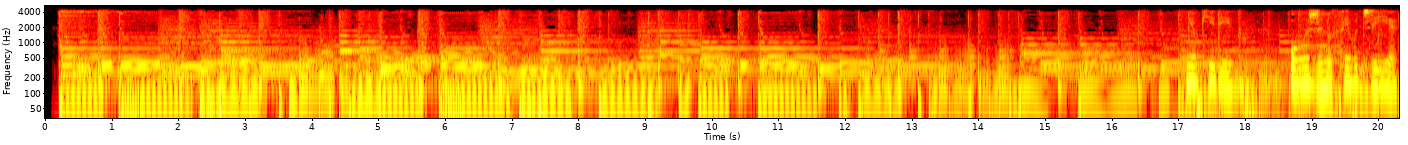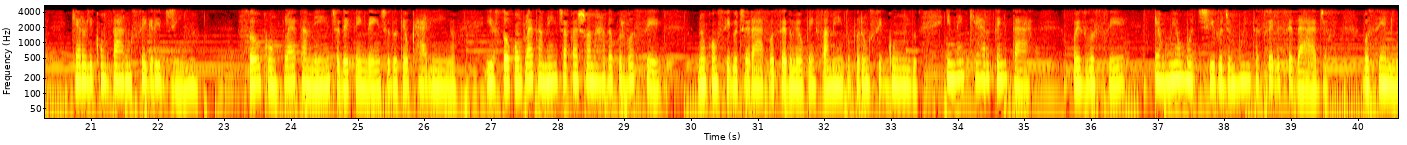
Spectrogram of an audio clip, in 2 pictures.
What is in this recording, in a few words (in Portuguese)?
AMANTE F; Telemensagens 2017; Aniversários; Aniversário atrasado e antecipado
